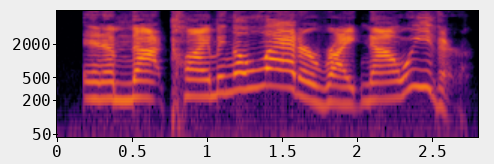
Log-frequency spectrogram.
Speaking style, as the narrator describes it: I snapped

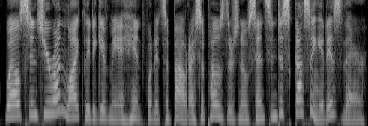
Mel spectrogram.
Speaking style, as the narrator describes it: He laughed

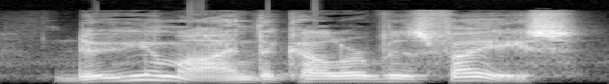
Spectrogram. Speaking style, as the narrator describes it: he blurted

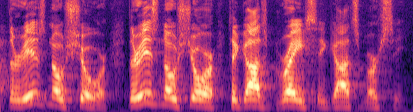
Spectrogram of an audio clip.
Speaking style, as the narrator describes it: cried out

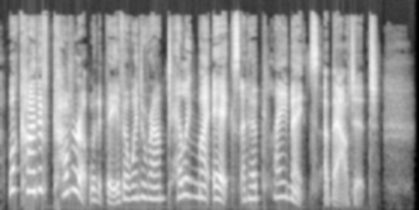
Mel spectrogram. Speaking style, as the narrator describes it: snapped

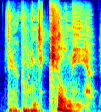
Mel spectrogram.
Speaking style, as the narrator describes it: she hisses the words

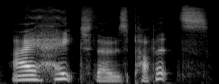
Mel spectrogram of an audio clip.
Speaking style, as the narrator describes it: sighed Juno

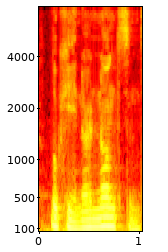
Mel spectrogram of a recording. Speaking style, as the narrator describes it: cried

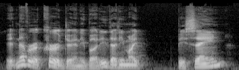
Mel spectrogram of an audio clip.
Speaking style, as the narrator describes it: The keeper permitted himself to laugh

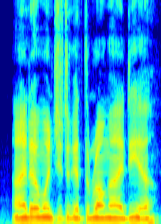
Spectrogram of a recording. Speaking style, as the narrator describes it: Grim said quickly

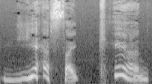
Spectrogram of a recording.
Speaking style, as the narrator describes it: he stammered

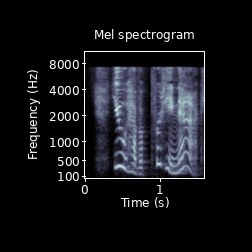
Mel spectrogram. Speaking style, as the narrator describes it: cried

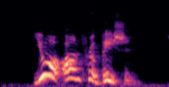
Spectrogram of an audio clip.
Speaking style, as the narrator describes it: shrieked Professor Umbridge

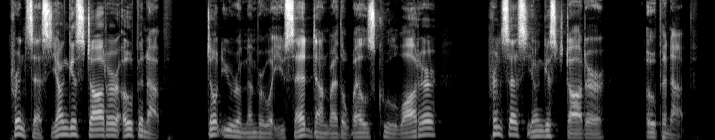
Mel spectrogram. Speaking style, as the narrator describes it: the frog cried out

